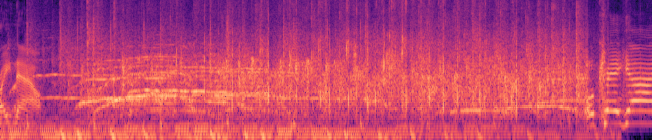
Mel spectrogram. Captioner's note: cheers and applause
